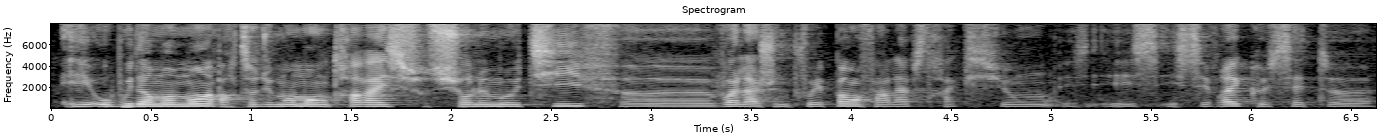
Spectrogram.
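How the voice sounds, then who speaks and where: Casting: filmmaker at a press conference, mellow mid-pitched voice, reflective, searching and hesitant. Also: fairly even intonation, fast. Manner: hesitant, thoughtful, repeating words. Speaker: filmmaker answering questions.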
